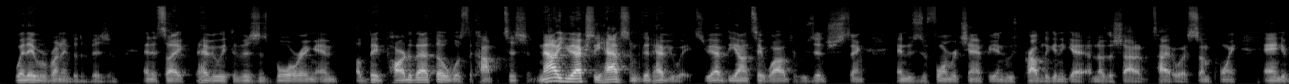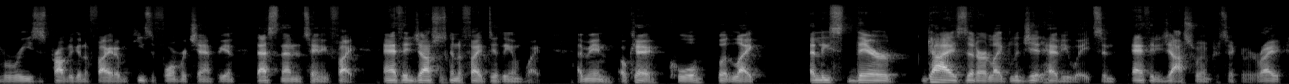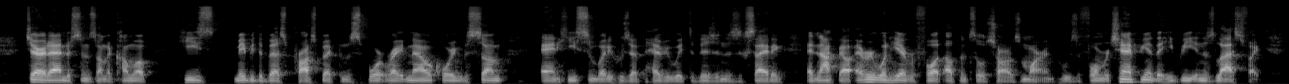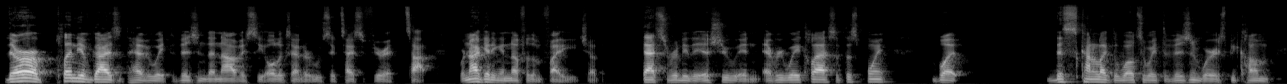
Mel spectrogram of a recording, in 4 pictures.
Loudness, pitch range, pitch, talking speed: -26 LUFS, 85-100 Hz, 90 Hz, 235 wpm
